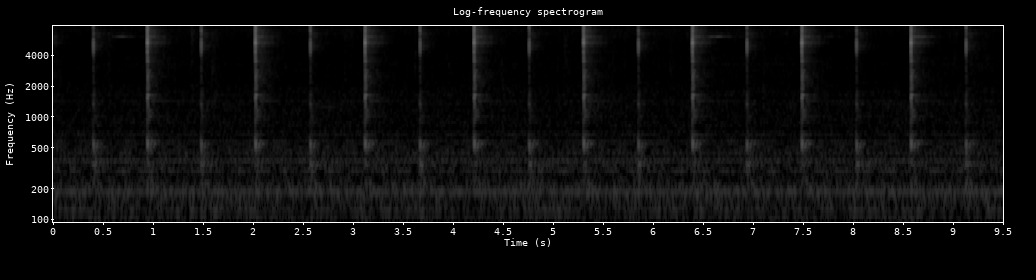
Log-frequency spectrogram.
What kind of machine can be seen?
valve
